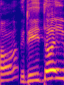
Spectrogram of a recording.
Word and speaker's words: হৃদয়: যেমন তোমরা দেখতে পাচ্ছ হৃদয় বানানে হ এর সাথে র যুক্ত হওয়ায় আমরা RHI দিয়ে লিখেছি।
